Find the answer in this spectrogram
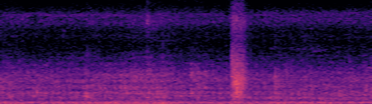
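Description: A van's engine idling steadily with a low rumble, and one short sharp click about one and a half seconds in.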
